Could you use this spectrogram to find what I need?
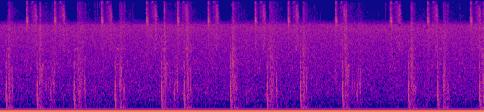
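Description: Footsteps fall at a steady walking pace.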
